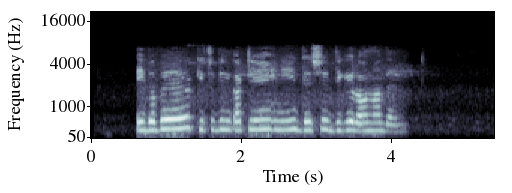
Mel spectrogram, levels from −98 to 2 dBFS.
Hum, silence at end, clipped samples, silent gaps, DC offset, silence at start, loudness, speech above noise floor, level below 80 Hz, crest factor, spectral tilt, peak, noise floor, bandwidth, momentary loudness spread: none; 1.25 s; under 0.1%; none; under 0.1%; 0.6 s; -16 LUFS; 60 dB; -64 dBFS; 16 dB; -4.5 dB/octave; -2 dBFS; -75 dBFS; 7.4 kHz; 13 LU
